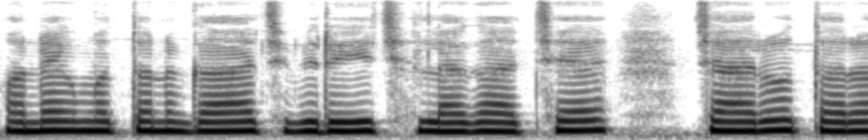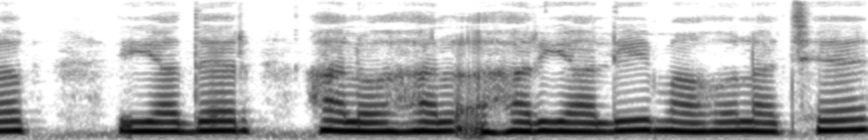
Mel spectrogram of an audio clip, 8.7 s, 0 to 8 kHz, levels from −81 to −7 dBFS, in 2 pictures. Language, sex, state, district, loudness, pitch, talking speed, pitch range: Bengali, female, Jharkhand, Jamtara, -12 LUFS, 200 Hz, 90 wpm, 195-205 Hz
